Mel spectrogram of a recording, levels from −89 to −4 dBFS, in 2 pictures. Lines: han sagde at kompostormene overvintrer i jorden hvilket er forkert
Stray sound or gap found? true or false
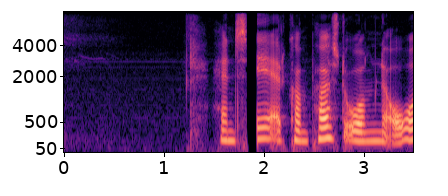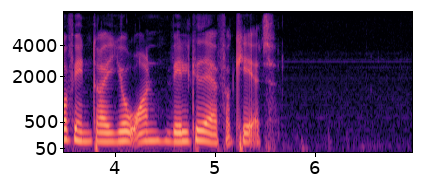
true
